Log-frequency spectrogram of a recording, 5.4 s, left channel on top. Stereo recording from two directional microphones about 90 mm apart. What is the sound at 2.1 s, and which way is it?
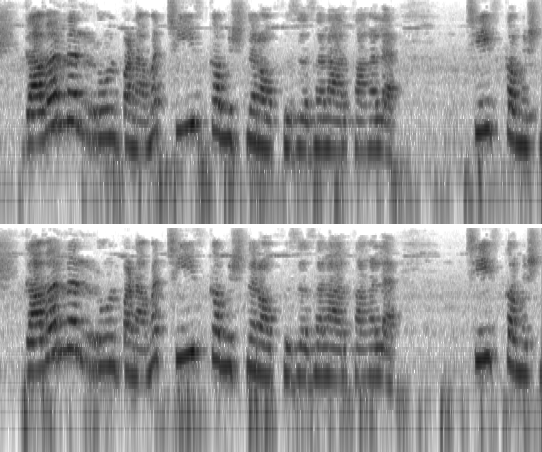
A woman's voice, 25° left (ahead or behind).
